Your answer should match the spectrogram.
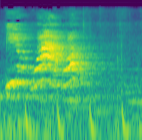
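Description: A young child's voice calling out once for about a second, then fading.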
